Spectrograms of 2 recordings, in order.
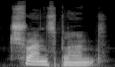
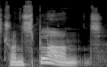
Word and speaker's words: transplant: both nouns and verbs we stress the first syllable in a noun and the second in a verb so the noun is transplant so a heart transplant but with a verb it's transplant so the doctor transplants hearts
